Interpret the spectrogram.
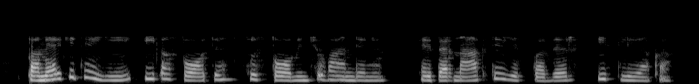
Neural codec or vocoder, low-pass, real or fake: codec, 16 kHz, 8 kbps, FreqCodec, larger model; 3.6 kHz; fake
